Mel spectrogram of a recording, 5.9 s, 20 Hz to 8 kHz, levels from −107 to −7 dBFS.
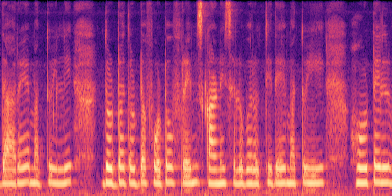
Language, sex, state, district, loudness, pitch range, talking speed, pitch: Kannada, female, Karnataka, Raichur, -17 LUFS, 220-230 Hz, 130 wpm, 225 Hz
